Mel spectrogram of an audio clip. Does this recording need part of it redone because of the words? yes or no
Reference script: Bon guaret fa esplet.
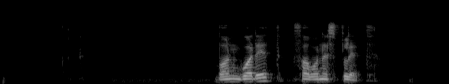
yes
